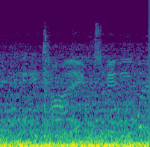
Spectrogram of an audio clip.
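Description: Steady low rumble of a car's engine and tyres heard from inside the cabin as it drives slowly along a city street.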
